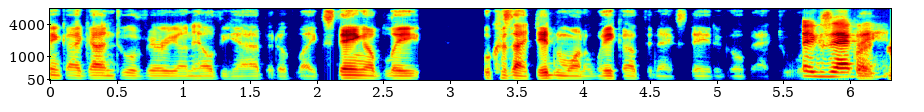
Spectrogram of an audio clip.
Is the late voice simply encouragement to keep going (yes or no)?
no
